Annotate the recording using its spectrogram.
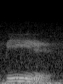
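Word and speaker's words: ビール: Biru, na verdade. É mais assim a pronúncia, né?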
